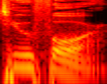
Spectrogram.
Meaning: A case of twenty-four bottles or cans of beer
- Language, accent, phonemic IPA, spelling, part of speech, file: English, US, /tuˈfɔɹ/, two-four, noun, En-us-two-four.ogg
